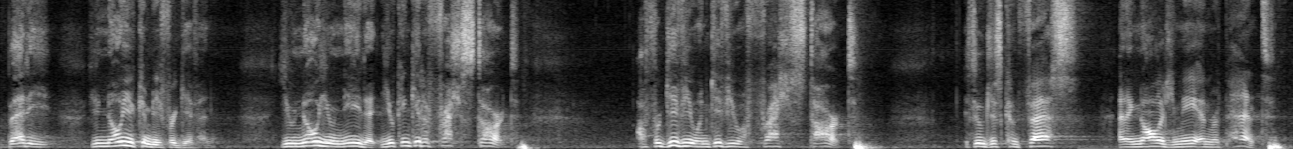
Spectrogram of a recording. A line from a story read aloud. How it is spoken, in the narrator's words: God would whisper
